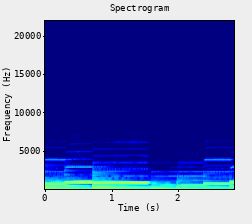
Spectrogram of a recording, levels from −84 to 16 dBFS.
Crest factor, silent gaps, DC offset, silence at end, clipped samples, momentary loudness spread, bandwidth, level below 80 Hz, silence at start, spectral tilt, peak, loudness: 12 dB; none; under 0.1%; 0 s; under 0.1%; 11 LU; 6.6 kHz; -70 dBFS; 0 s; -9 dB/octave; -18 dBFS; -30 LUFS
